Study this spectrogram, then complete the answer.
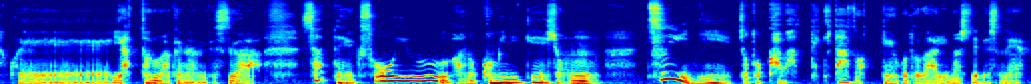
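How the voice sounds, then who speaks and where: A man with an Osaka dialect talks in a loose, rambling monologue, his voice very husky and gravelly. His tone is mellow yet lively, rising and falling a lot. He pads his talk with fillers and often slips down to a breathy near-whisper. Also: medium pitch. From Osaka, Japan. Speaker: sauna ambassador. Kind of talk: casual monologue.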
